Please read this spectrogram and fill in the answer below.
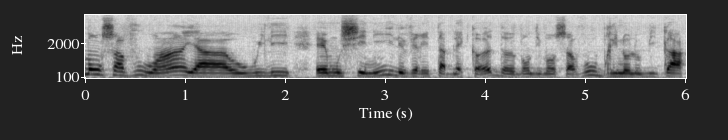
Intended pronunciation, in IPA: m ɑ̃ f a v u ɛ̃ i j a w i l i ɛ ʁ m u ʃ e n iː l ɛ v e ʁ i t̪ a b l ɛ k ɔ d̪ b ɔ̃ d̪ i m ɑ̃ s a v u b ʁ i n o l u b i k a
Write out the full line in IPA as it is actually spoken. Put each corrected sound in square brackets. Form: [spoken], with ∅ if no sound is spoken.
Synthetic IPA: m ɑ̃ [ʃ] a v u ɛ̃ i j a w i l i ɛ [∅] m u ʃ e n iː l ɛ v e ʁ i t̪ a b l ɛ k ɔ d̪ b ɔ̃ d̪ i m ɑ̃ [ʃ] a v u b ʁ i n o l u b i k a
